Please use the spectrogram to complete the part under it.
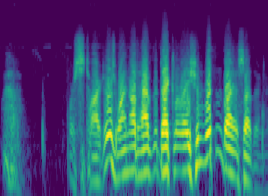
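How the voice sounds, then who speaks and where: An actor playing a shrewd, older revolutionary schemer in a historical audio drama, wry, teasing and persuasive. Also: male voice, on the high side, sing-song, fairly quick, a little mellow, dry recording. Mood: scheming, amused. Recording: dull, dry 1980s audio drama recording.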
